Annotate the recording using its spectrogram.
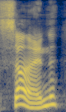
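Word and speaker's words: Sunn O))): There's a metal band called Sun that's like basically a drone band. It looks like Sun O, but you don't pronounce the O.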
